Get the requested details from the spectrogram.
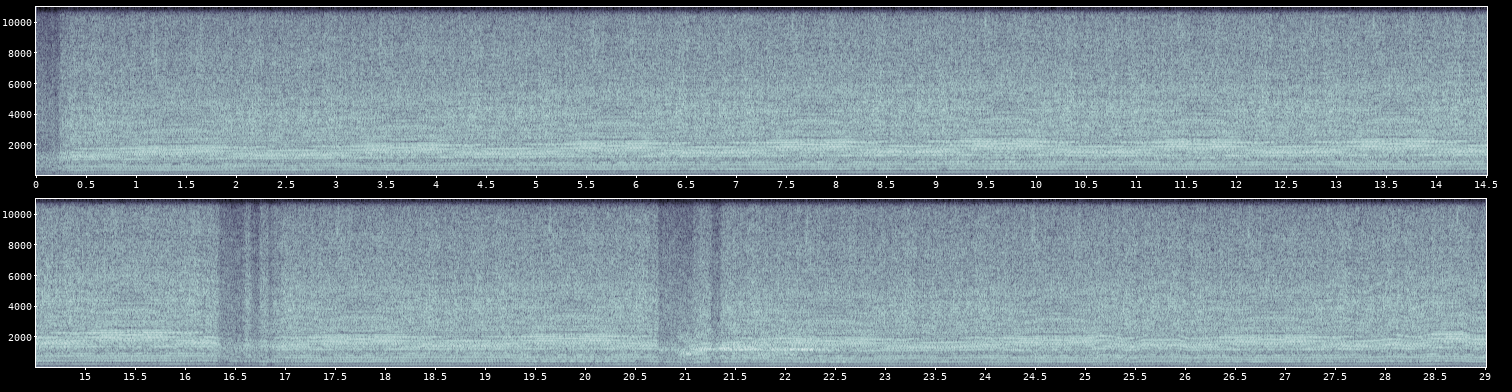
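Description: A car engine roars steadily at high speed, briefly dropping in pitch as the gears shift.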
